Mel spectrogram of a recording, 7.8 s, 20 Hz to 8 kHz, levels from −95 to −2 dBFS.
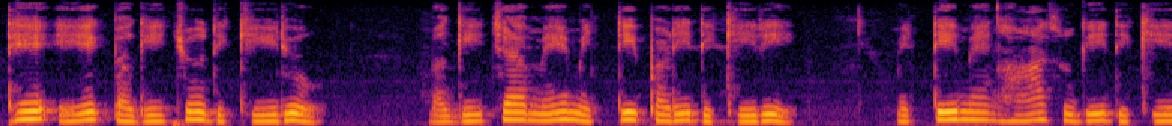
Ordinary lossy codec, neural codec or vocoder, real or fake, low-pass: none; none; real; none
